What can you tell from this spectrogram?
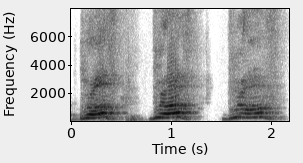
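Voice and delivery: loud, high repeated outburst; exasperated shouting. Real, not acted. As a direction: punch out each word in disbelief. Exclaims in disbelief at his rival.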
